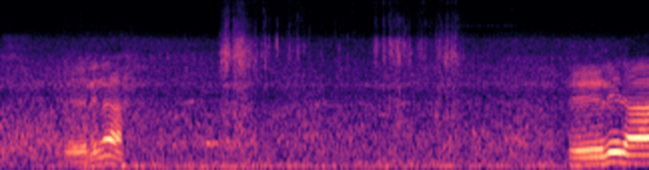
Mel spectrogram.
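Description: Street traffic noise with a steady low hum and two short hissing passes in the middle, with a brief voice about a second in and another voice starting near the end.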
